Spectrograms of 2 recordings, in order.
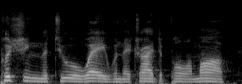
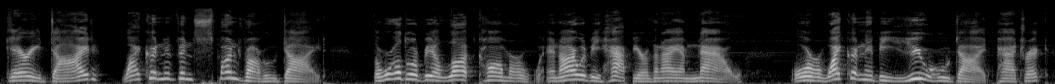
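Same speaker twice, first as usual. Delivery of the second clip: higher, louder cruel yell; Squidward yelling back; 4 semitones higher, 8 dB louder than usual. A narrator's reading. Squidward yelling cruelly back at Patrick, loud and nasty. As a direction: spit the insults back hard. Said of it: "yelling at him".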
